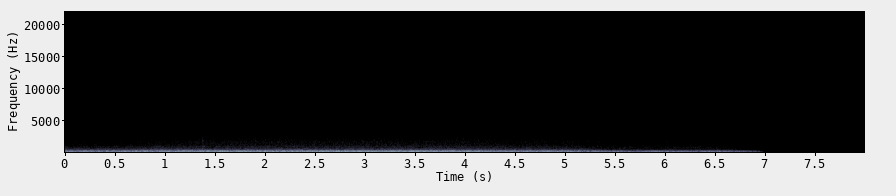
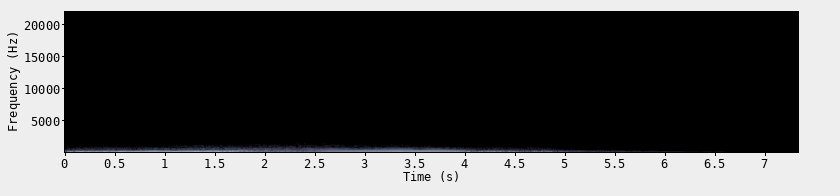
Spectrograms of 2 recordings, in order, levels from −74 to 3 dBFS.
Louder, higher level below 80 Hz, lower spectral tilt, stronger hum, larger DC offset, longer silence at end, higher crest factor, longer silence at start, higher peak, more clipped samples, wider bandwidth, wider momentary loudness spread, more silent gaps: about the same, -38 LUFS vs -36 LUFS; about the same, -42 dBFS vs -40 dBFS; second, -10.5 dB/octave vs -12.5 dB/octave; neither; neither; second, 1.05 s vs 2.15 s; about the same, 14 dB vs 14 dB; about the same, 0 s vs 0 s; about the same, -24 dBFS vs -22 dBFS; neither; first, 5.2 kHz vs 1.7 kHz; second, 10 LU vs 15 LU; neither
